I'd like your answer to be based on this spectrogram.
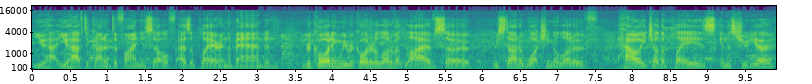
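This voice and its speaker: Speaking at a fairly quick pace, a man with an Australian accent has a medium pitch and ordinary pitch variation. Audible room echo and noticeable background noise fill the recording. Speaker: musician. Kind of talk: interview.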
